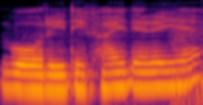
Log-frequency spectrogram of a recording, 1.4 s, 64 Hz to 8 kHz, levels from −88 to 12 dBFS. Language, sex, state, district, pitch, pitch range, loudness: Hindi, male, Uttar Pradesh, Shamli, 145 Hz, 135-150 Hz, -15 LUFS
